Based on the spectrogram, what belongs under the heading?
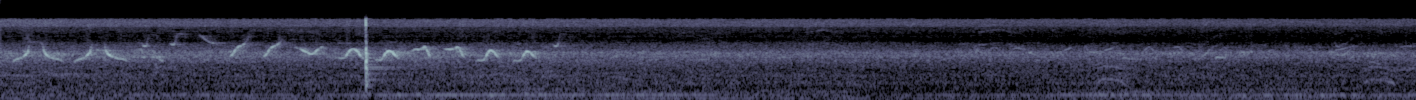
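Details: Willow warbler song: a short burst of quick, high, slurred whistles lasting about two and a half seconds, with a sharp click in the middle, then only faint distant notes over a low hum.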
